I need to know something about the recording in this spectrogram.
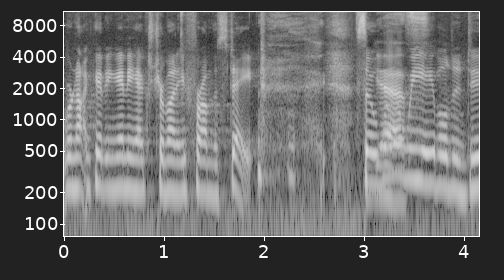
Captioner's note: laughing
